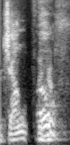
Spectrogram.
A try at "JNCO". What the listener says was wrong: No, it's Jinko. There's no U in it. It's just JNCO. It's Jinko.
